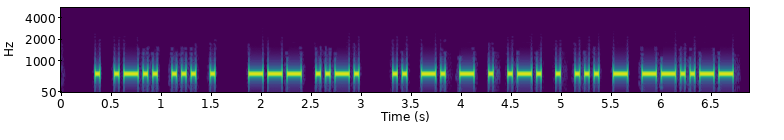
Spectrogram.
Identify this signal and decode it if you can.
Morse code, heard as a keyed tone, about 25 wpm, 600 Hz. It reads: ELSE OF INTEREST,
